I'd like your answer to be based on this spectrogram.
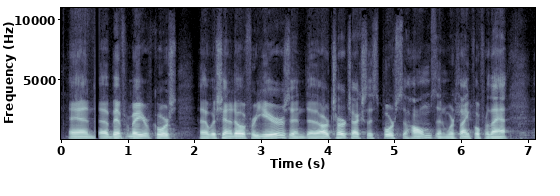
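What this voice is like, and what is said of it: East Tennessee accent. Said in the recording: “I grew up in East Tennessee. You'll be able to figure that out by my accent.”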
